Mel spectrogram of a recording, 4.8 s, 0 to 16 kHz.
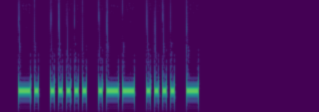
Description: Morse code, heard as a keyed tone, about 21 wpm, 700 Hz. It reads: N5WHT
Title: USA Call Signs - 5 Characters - Repeated 2x - 20wpm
